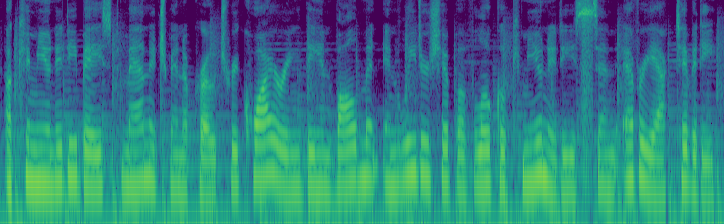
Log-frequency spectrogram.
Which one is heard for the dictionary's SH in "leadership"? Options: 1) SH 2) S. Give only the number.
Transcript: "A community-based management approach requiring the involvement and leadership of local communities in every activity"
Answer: 1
